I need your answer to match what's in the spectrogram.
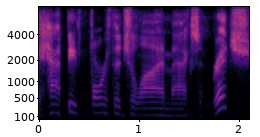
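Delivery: ordinary delivery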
